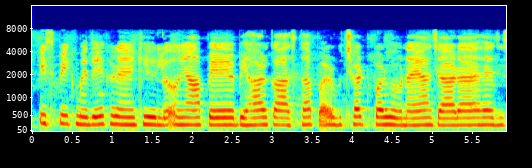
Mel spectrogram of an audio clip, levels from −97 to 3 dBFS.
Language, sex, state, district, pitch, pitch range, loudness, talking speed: Hindi, female, Bihar, Araria, 215 Hz, 210-225 Hz, -11 LUFS, 210 wpm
